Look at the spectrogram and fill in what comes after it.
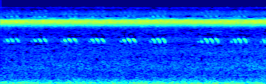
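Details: Rhythmic cricket chirping, small pulsed bursts recurring about every half second, somewhat softer, beneath a loud unbroken high whine with low rumbling underneath.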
